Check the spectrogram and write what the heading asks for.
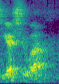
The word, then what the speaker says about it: Yeshua: but it says reading right to left yes Yeshua not yesu yesu or yesu and the reason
